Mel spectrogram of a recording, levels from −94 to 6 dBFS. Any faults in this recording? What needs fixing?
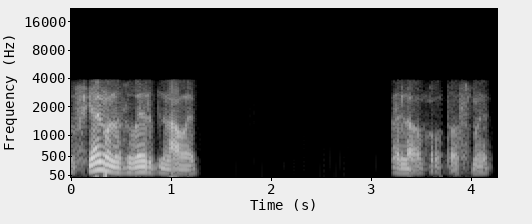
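The whole clip is carrying the Bluetooth CVSD headset codec, and it's plainly audible. The band sits at roughly 200 Hz to 3.5 kHz, so everything above is simply gone. CVSD sends one bit per sample, saying only up or down with an adapting step, which fits a 64 kbps headset link. Bright consonants outrun that step and go scratchy, and there's a grainy hiss riding under the speech. To prevent it, use a wideband (mSBC or LC3) headset profile, or record from a wired or local mic.

There are two Bluetooth headset packet repeat faults, where lost voice packets got patched by replaying the previous packet's bits. The first is at 0.34 s, covering about 11.2 ms, which fits roughly three packets. It comes across as a short, tight buzzy tick. The second runs from 3.69 to 3.73 s, about 22.5 ms lost, which fits roughly six packets. 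That run repeats every 3.75 ms, so you hear a brief buzz near 267 Hz. To prevent it, keep the headset close to the phone and away from Wi-Fi congestion so the link stops dropping packets.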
